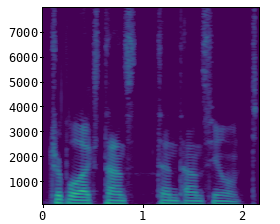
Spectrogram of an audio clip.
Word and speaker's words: XXXTentacion: XXXTentacion. – XX, what he said. Triple X Tentacion.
